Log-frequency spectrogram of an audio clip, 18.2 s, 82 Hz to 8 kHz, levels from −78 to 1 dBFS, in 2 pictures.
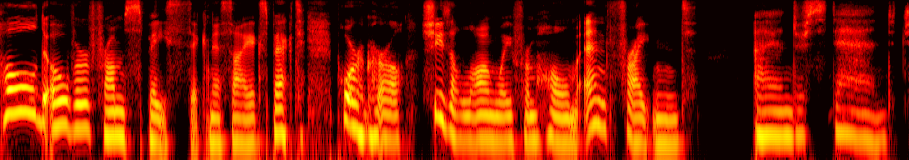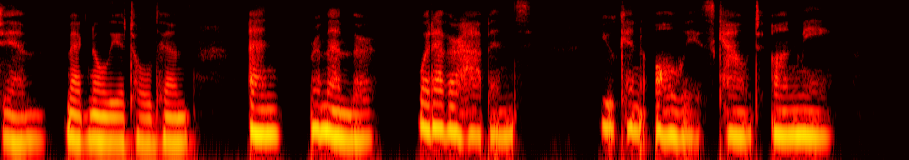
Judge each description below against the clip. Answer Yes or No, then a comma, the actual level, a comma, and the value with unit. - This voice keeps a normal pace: No, slow, 100 wpm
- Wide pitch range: No, average, 3.7 semitones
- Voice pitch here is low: No, medium, 165 Hz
